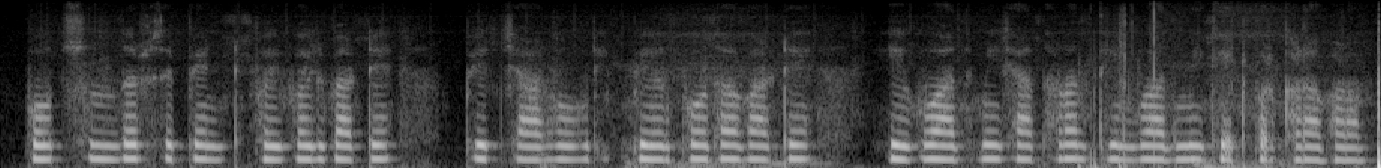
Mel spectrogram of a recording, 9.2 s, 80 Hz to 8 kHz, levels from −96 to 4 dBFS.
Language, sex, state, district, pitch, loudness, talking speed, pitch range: Hindi, female, Uttar Pradesh, Ghazipur, 240 Hz, -30 LUFS, 125 wpm, 235-245 Hz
